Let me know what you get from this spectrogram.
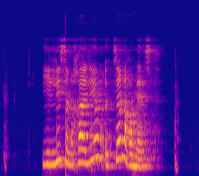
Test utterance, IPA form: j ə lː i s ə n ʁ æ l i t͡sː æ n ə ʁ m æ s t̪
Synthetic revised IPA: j ə lː i s ə n χ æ l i t͡sː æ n ə ʁ m æ s t̪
